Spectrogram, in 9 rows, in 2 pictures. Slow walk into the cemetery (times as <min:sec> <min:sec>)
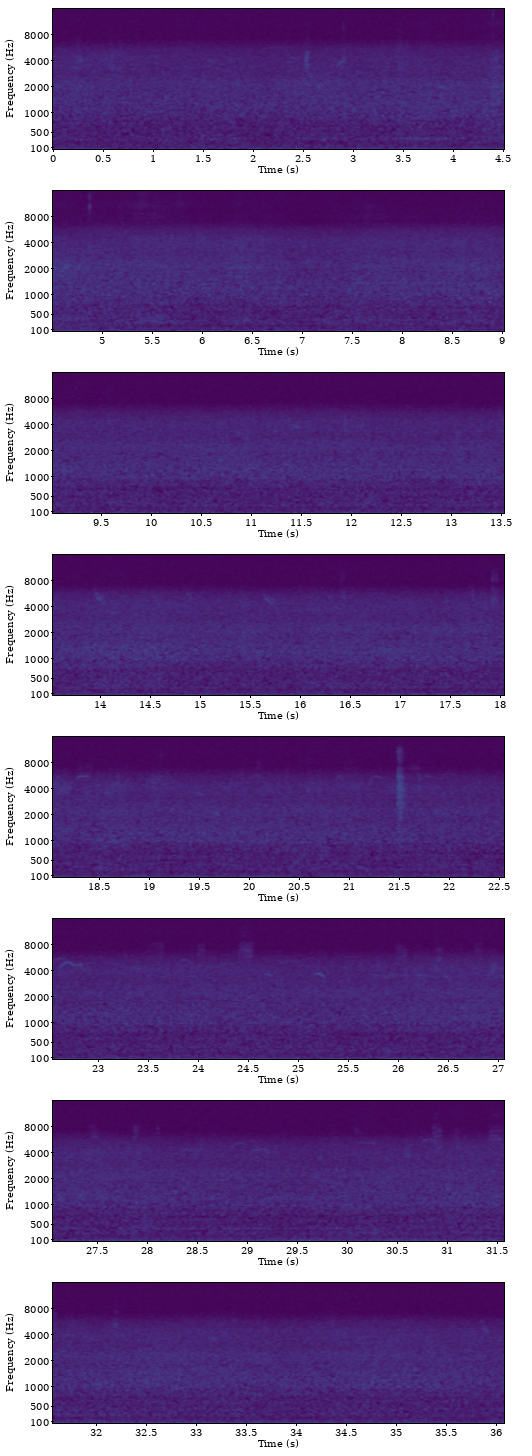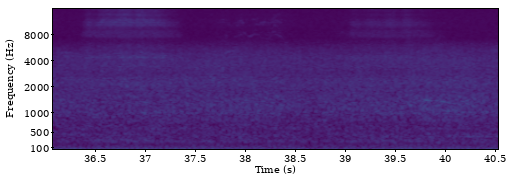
0:17.8 0:40.5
